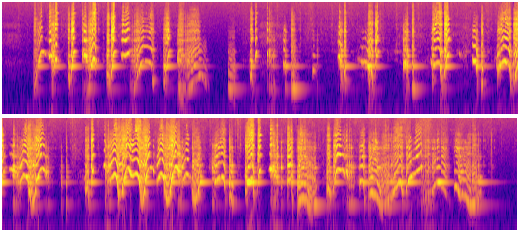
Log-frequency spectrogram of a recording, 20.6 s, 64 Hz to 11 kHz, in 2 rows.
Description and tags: Glass /window cleaning
Foley of a dry window/glass door being cleaned, made with a finger rubbing the surface.
Mic: Schoeps C-MIT 5
cleaning, close, glass, window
